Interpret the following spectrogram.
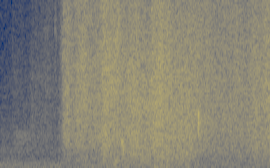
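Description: A plastic shopping bag rustling in a steady hiss-like crinkle as items are pulled out of it, starting about half a second in.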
